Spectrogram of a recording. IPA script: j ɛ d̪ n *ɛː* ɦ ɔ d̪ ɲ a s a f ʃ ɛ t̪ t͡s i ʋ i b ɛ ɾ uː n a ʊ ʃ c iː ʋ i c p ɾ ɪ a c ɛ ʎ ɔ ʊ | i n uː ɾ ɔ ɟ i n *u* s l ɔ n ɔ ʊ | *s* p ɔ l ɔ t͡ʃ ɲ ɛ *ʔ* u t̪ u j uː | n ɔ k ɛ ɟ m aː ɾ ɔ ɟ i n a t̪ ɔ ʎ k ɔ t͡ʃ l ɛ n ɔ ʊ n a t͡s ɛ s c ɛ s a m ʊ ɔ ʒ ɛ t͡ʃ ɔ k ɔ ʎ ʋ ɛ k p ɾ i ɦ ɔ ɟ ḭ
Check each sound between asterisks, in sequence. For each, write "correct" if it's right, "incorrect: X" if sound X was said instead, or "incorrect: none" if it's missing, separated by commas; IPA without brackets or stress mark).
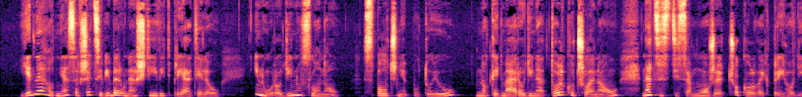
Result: correct, correct, correct, incorrect: p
